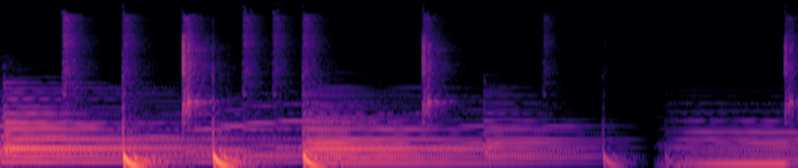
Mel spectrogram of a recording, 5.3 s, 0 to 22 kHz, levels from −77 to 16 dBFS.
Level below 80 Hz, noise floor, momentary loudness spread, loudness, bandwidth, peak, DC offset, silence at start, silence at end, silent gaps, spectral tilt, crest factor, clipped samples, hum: -32 dBFS; -45 dBFS; 20 LU; -24 LUFS; 17.5 kHz; -6 dBFS; under 0.1%; 0 s; 0 s; none; -6.5 dB/octave; 20 dB; under 0.1%; none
